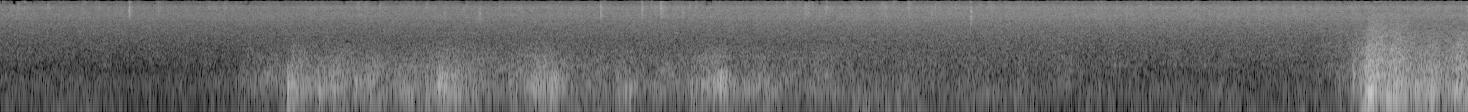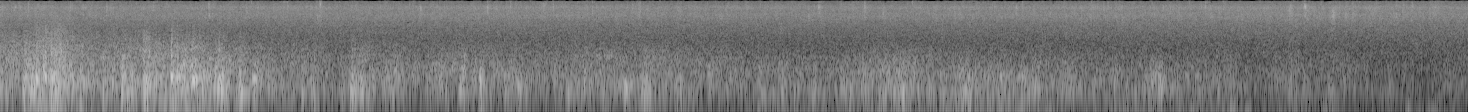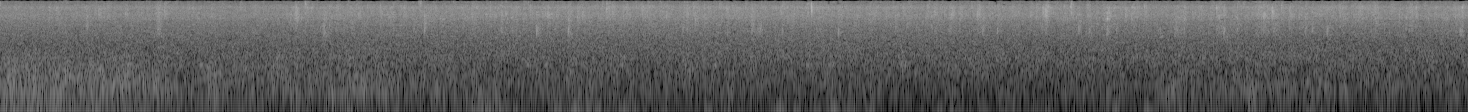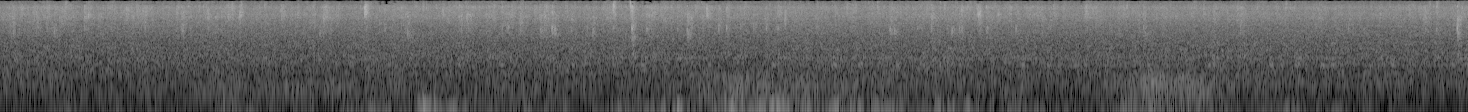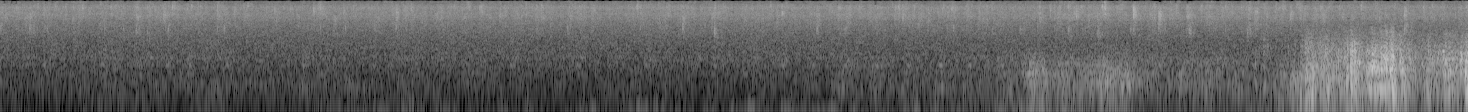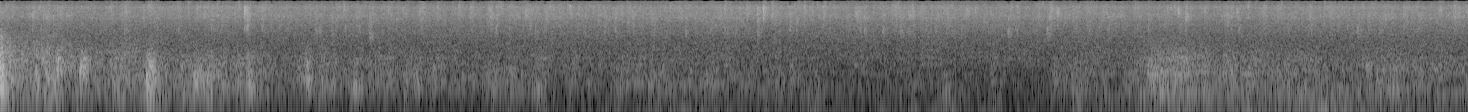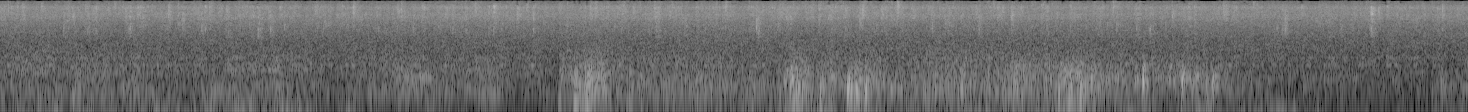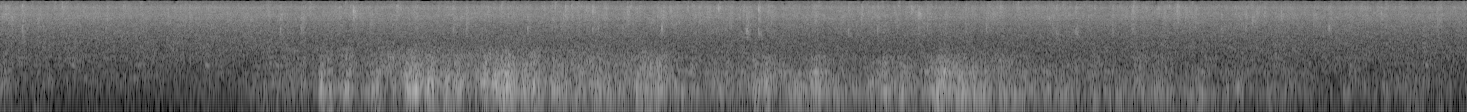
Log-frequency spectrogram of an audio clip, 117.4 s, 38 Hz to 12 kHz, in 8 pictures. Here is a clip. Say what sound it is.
thunder storm recorded with a zoom h2 from a back porch
thunder, storm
